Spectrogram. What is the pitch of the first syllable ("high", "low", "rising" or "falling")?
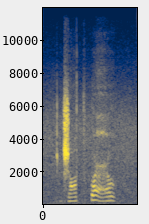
rising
